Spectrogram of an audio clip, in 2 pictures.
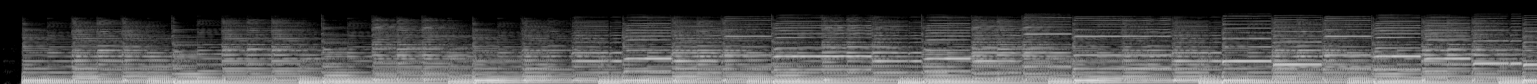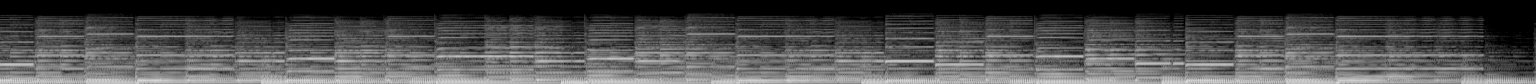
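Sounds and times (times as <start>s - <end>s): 
birthday song in G flat: 0.6s - 30.7s.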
